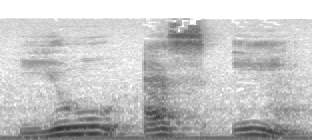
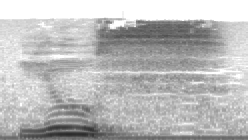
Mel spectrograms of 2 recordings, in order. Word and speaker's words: use: Remember, if the word use is a noun, its pronunciation is use.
